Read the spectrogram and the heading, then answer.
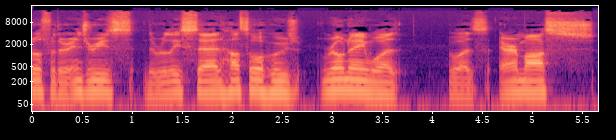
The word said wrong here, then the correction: Ermias: Shandon. I'm sorry I pronounced it. His first name is Ermias, and the last name is Asghedom.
